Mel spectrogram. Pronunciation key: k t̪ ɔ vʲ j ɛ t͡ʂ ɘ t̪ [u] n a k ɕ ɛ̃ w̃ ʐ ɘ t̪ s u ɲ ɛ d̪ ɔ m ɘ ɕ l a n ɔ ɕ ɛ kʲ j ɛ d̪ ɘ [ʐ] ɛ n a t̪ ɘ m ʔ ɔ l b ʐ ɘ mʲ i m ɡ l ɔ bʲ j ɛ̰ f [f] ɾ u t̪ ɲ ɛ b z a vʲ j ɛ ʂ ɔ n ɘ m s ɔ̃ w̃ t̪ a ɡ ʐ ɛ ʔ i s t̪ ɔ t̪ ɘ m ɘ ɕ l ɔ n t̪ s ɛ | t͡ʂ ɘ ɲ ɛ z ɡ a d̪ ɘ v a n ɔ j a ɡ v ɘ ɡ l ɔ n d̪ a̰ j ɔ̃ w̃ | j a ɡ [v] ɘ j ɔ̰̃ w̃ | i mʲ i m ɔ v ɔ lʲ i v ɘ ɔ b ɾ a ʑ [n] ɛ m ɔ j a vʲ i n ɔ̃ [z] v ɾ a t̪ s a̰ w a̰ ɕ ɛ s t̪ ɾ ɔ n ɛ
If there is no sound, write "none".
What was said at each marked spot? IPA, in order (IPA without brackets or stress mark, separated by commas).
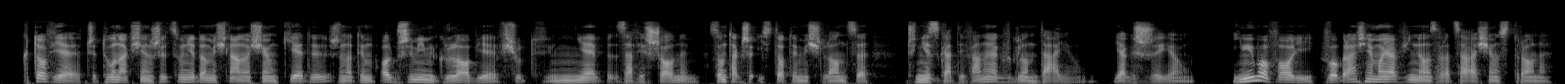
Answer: u, ʐ, ɕ, ʐ, ɲ, z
